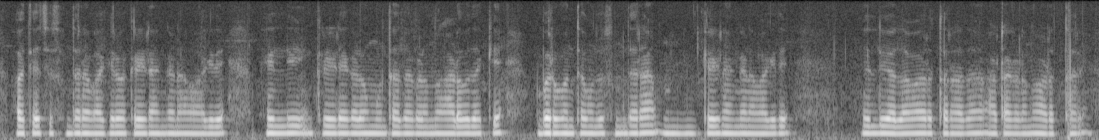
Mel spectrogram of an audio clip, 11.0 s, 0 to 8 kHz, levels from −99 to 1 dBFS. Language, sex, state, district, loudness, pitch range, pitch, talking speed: Kannada, male, Karnataka, Shimoga, -18 LUFS, 150-155 Hz, 150 Hz, 105 wpm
